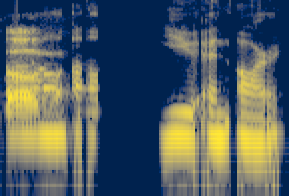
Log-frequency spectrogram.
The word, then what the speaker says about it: LLUNR: Spelled So, L-L-U-N-R. Yes. yeah, Llunr.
